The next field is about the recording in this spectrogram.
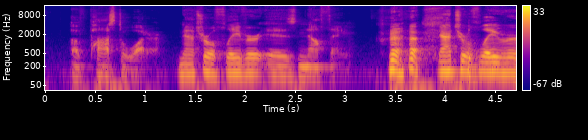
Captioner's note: laughs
